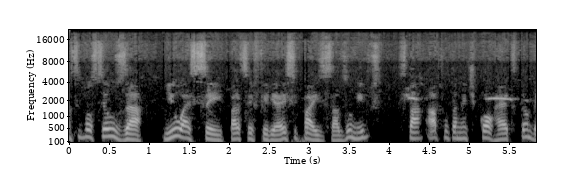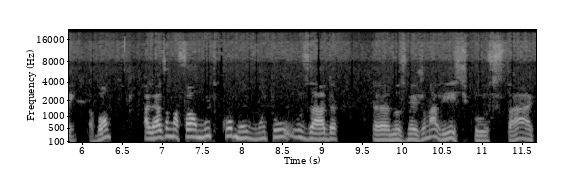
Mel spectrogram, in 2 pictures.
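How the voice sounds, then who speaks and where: A man's voice: sits high, warm tone, breathy edge, no room sound, low-quality recording. A man teaching a recorded English lesson, explaining patiently and checking in with his students. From Brazil.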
